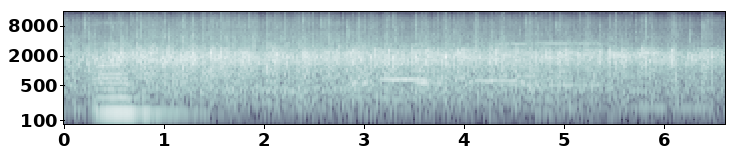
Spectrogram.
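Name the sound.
round of applause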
